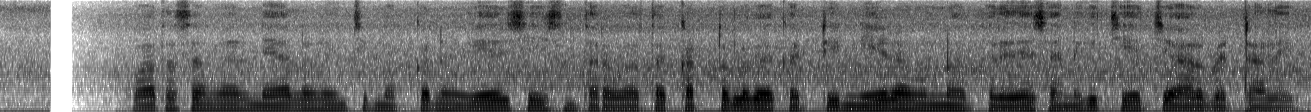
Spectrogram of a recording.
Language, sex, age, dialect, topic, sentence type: Telugu, male, 31-35, Central/Coastal, agriculture, statement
